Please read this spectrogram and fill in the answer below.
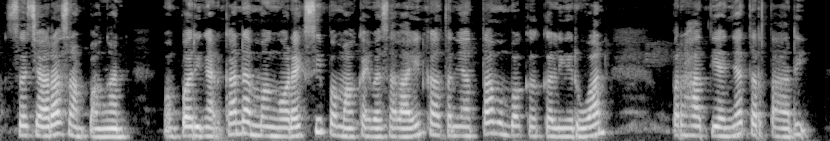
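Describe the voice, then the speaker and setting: A woman presents a student assignment in a mid-range voice. She reads from a prepared text, reciting point after point. Her delivery is that of someone reading aloud, with occasional stumbles over words. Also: mid-range voice. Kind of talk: scripted lesson narration, read aloud.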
